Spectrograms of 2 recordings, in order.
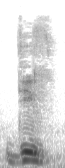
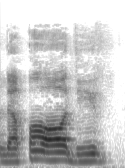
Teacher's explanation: Because this dal has a kasra, it renders the ra empty mouth. Dir. So try to smile when you're coming to the end of that.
